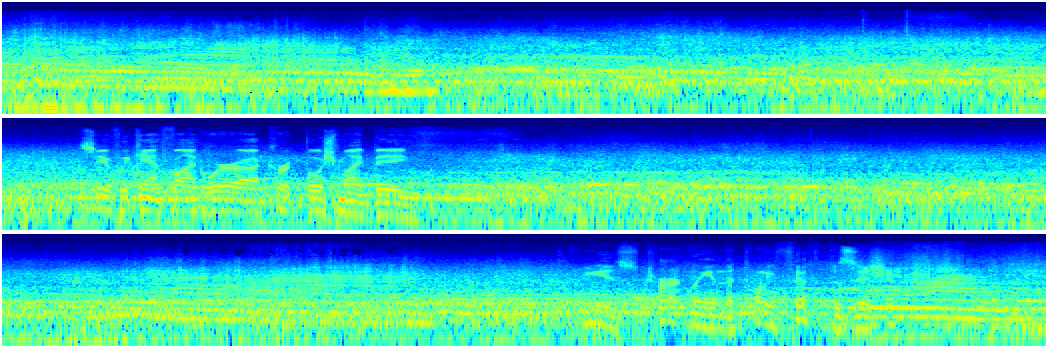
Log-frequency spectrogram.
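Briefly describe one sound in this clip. Race car engines roar loudly as the cars speed past, their pitch rising and falling.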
